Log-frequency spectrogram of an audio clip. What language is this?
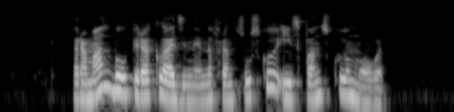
Belarusian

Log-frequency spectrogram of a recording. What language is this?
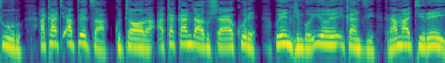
Shona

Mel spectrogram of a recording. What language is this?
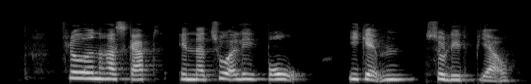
Danish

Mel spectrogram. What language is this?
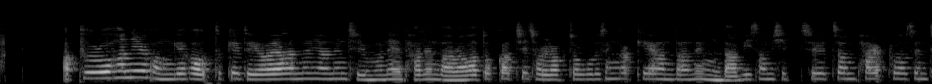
Korean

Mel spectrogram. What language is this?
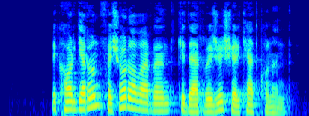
Persian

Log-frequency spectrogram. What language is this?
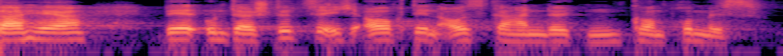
German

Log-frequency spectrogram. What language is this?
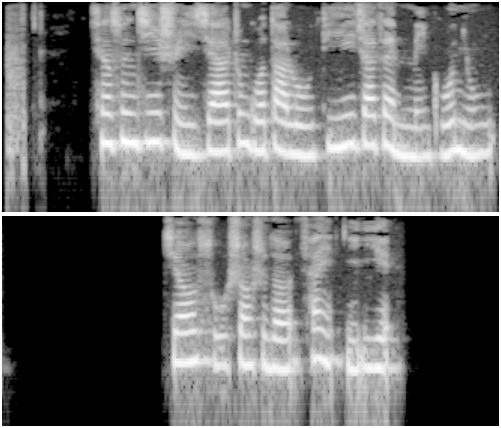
Chinese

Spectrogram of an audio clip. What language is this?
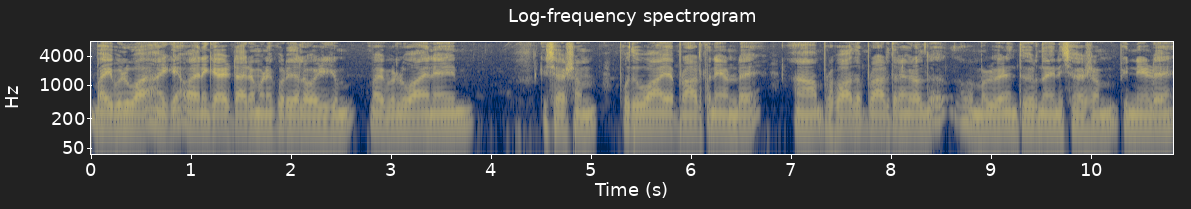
Malayalam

